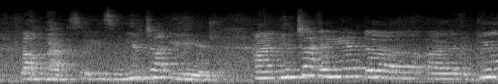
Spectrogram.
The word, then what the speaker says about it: Mircea: Mircea is pronounced as Mircea in Romania. One Romanian student corrected my pronunciation long back. So he's Mircea Eliade.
